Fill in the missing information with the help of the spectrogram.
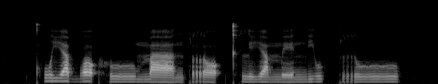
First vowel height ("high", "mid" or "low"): high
